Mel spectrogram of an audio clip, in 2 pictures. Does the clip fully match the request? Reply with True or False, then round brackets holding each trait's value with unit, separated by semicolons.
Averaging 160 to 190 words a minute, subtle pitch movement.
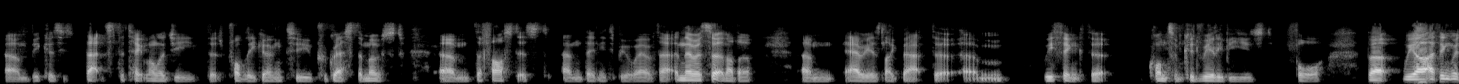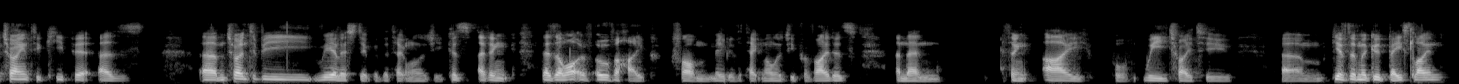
False (185 wpm; 4.4 semitones)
